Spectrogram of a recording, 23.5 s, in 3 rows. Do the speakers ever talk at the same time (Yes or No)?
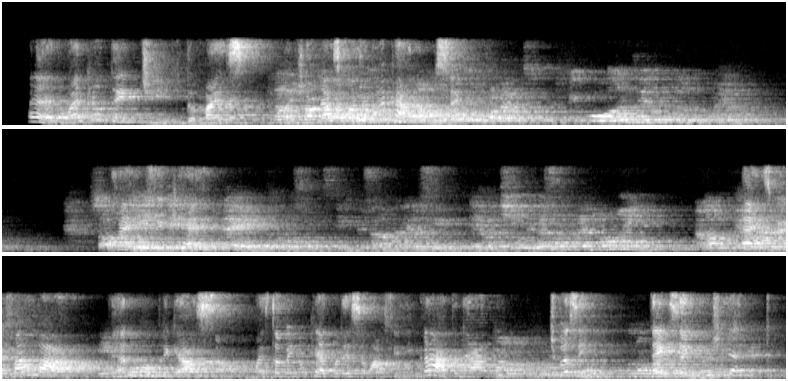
Yes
